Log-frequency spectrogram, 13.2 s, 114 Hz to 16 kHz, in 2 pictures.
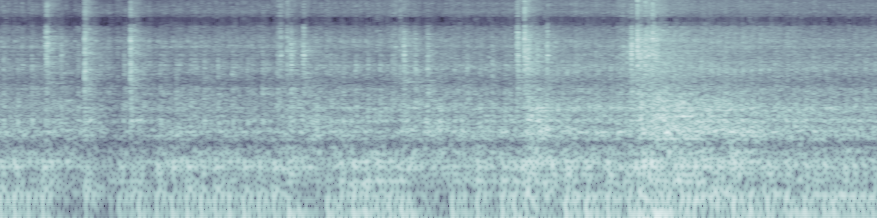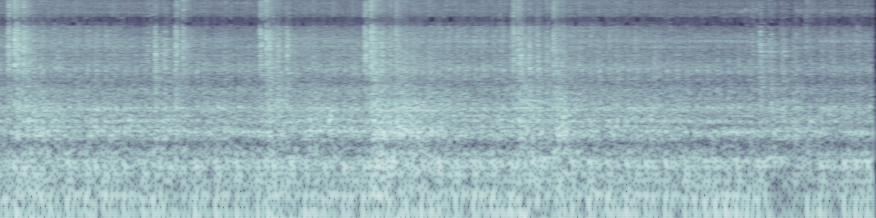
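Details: Old Briggs & Stratton single off a go-kart that sat outside 8+ years, carburetor mixture screw set about 1.25 turns out, uneven lumpy idle with ragged bursts, reluctant to come off idle, then strong once it does.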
